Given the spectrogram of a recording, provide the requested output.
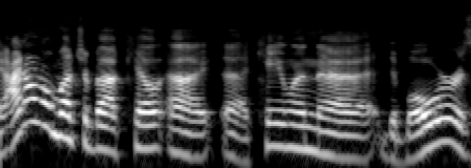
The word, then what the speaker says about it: Kalen DeBoer: I don't know much about Kalen DeBoer, is how you say his name at Washington.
